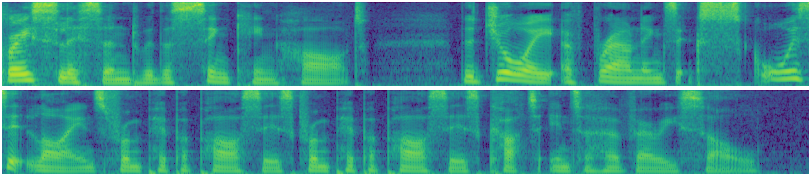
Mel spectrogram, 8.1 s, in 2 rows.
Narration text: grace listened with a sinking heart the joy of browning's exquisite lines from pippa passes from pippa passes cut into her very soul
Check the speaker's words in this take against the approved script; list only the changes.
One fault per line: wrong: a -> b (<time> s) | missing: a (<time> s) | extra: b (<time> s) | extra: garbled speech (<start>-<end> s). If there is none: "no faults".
no faults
